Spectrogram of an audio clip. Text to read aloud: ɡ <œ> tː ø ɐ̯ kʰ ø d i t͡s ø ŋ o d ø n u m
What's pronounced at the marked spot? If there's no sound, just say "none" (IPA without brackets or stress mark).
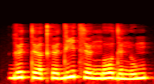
ø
